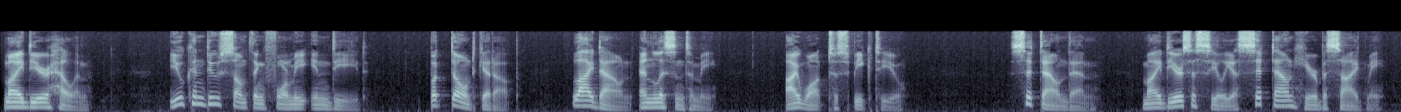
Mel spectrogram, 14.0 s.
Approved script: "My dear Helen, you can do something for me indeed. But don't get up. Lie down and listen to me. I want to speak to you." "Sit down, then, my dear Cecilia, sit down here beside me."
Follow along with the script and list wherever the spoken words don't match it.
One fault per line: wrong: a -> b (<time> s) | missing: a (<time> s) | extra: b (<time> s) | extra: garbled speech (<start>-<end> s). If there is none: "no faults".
no faults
